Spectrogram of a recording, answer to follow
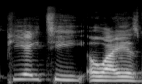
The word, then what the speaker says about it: patois: giveaways over here so the word is p-a-t-o-i-s but it's pronounced patois how'd you know that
